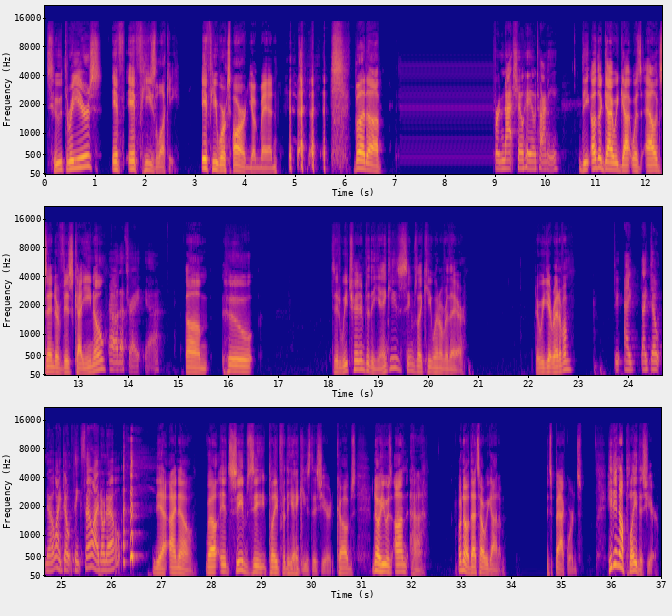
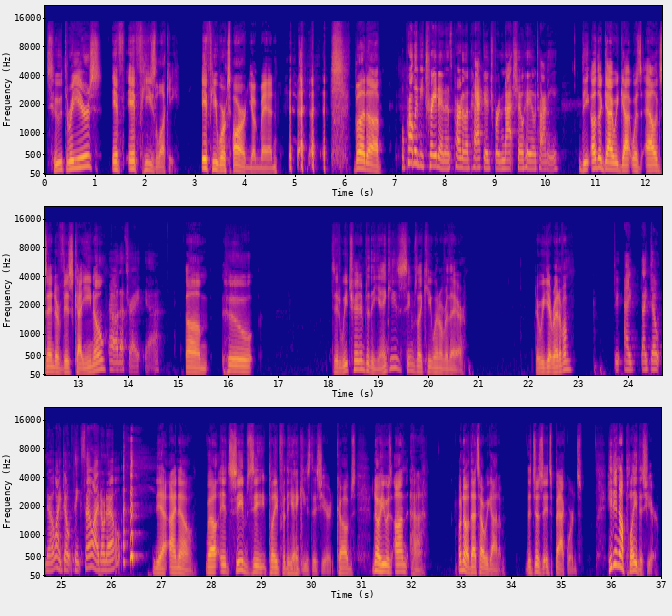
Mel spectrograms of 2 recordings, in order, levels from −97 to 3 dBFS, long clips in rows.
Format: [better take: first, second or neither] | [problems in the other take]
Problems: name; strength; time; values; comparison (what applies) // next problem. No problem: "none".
second | audio freezing; at 7 s for 2 s and at 34 s for 0.5 s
